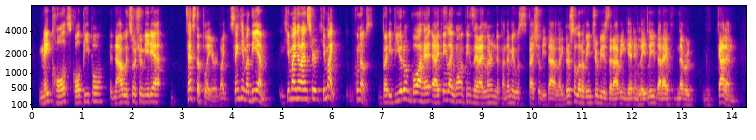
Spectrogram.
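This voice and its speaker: Speaking at a very fast pace, a man with a fairly high pitch swings his pitch very widely. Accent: Spanish. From Mexico City. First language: Spanish. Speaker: sports anchor and soccer analyst. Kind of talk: casual podcast interview.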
